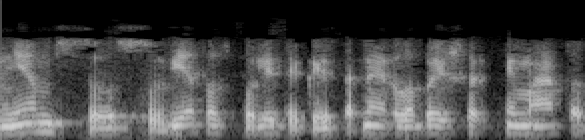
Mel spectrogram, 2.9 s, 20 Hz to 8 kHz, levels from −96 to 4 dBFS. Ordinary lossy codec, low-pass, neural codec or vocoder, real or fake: MP3, 24 kbps; 7.2 kHz; none; real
